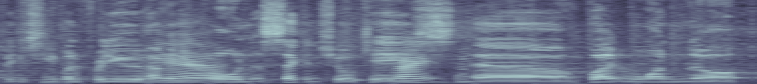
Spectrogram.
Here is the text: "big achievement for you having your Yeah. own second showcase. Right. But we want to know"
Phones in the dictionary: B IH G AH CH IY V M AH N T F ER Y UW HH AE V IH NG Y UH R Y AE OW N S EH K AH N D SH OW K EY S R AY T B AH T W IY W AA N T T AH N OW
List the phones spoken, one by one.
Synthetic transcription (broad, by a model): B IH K AH CH IY V M AH N T F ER Y UW HH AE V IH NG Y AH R OW N S EH K AH N D SH OW K EY S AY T B AH T W IY W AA N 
